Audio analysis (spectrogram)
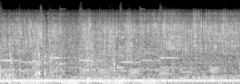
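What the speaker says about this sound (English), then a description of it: "Now we want to get that drained off and rinse off all that extra salt." Water pours and trickles steadily while salt-cured fish fillets are drained and rinsed, a continuous close splashing wash with no talk.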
